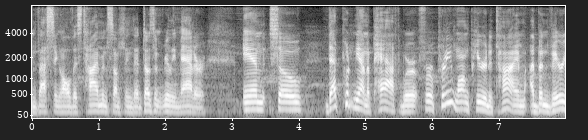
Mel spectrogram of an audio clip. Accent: Buffalo, New York, United States; now in Cincinnati, United States; growing up in Buffalo, there's such a strong winter culture

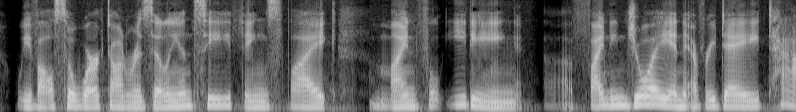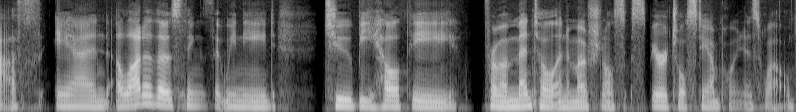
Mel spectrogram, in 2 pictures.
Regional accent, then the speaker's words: Nebraska, United States; I am a native Midwesterner. I was born and raised in Nebraska

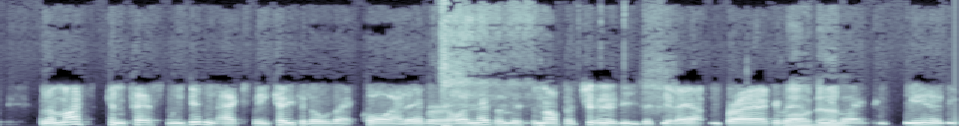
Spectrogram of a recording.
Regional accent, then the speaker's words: Kimba, South Australia, Australia; I love my hometown.

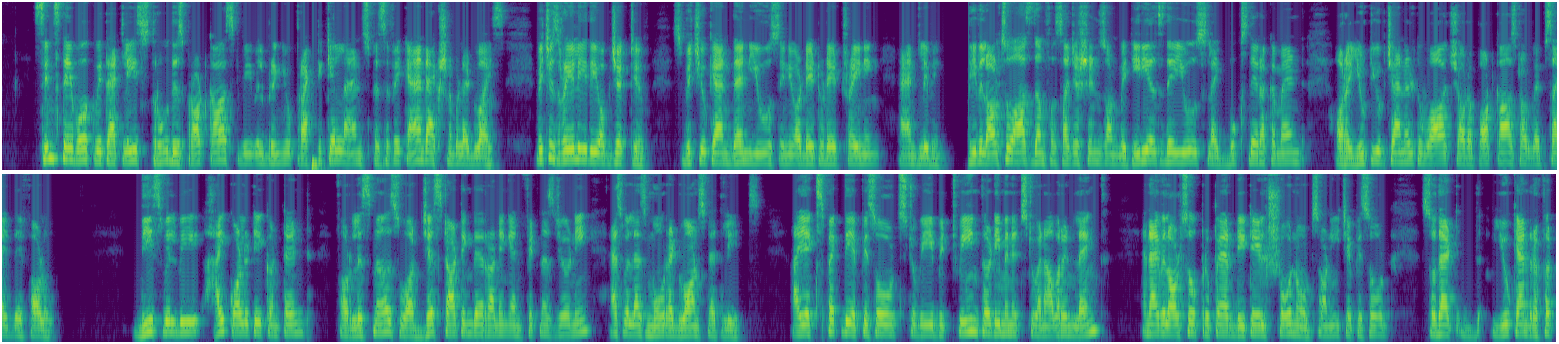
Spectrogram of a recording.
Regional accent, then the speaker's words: Mumbai, Maharashtra, India; I am from Mumbai in India

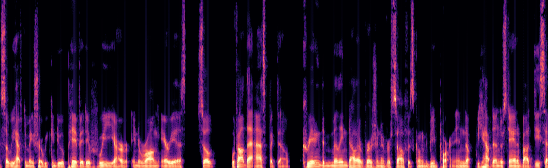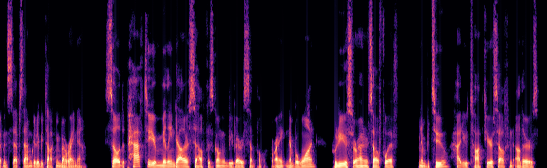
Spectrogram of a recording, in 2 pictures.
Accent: Connecticut, United States; now in Texas, United States; I come from Connecticut

